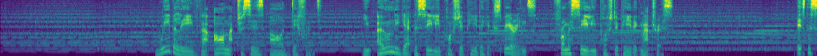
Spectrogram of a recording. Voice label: Product Film; Sealy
